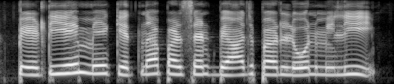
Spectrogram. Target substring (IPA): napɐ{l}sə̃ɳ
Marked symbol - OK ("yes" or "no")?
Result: no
